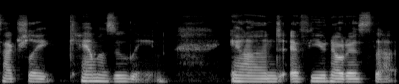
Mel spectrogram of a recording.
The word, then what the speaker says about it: chamazulene: is a chemical constituent which apparently I've been pronouncing misc correctly or incorrectly um my whole entire life so it looks like chamazulene because it's got a CH but it's actually culine and if you notice that in the auline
